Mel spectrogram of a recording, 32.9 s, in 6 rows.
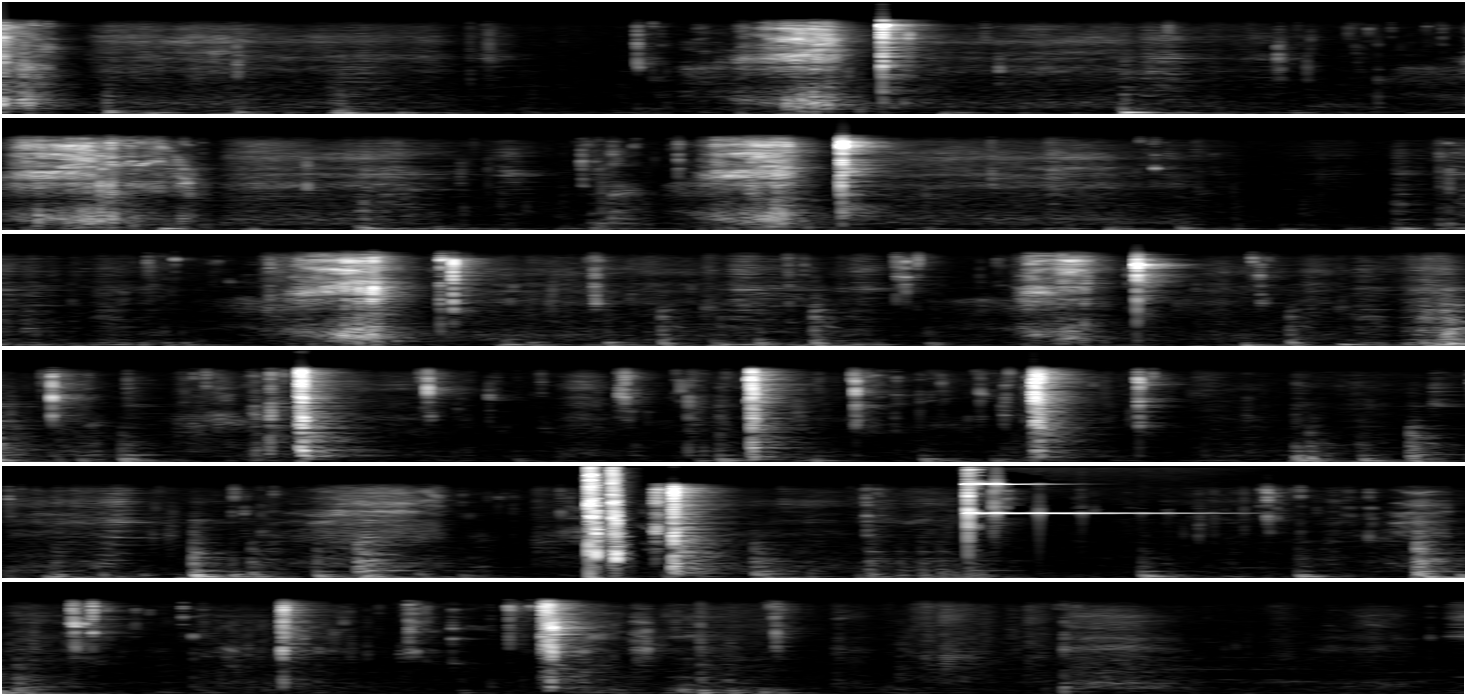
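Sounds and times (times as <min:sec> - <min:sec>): short high-pitched tone: 0:25.6 - 0:26.6.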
